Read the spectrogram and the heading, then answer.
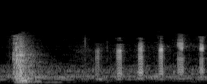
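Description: A door shuts with one solid, low thud, followed by a run of six light, evenly spaced clicks or taps fading off. No one speaks.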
